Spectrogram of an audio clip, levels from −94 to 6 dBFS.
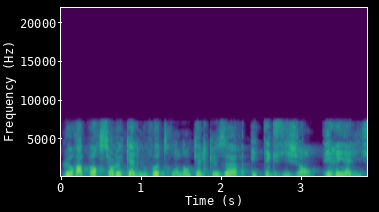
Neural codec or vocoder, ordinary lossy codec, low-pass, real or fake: vocoder, 22.05 kHz, 80 mel bands, WaveNeXt; MP3, 64 kbps; 7.2 kHz; fake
